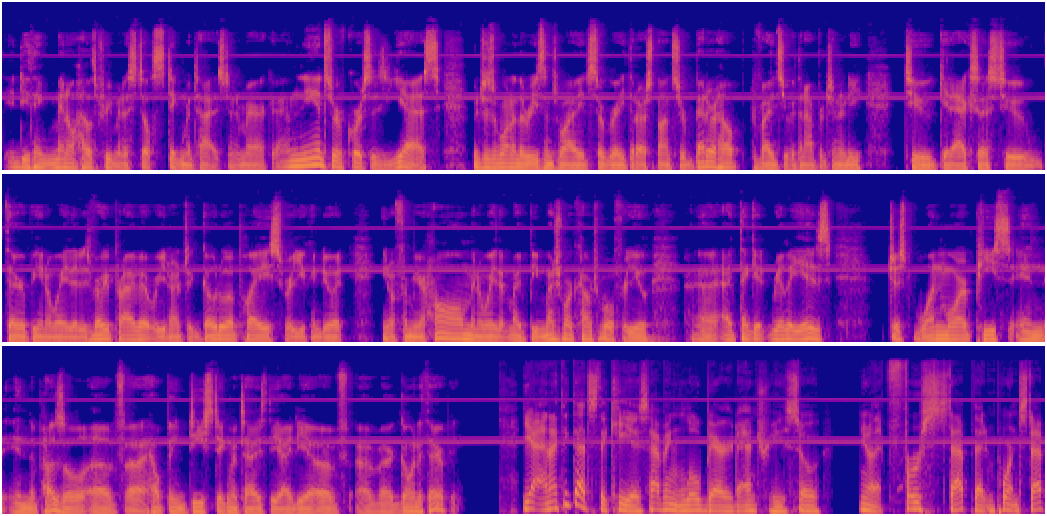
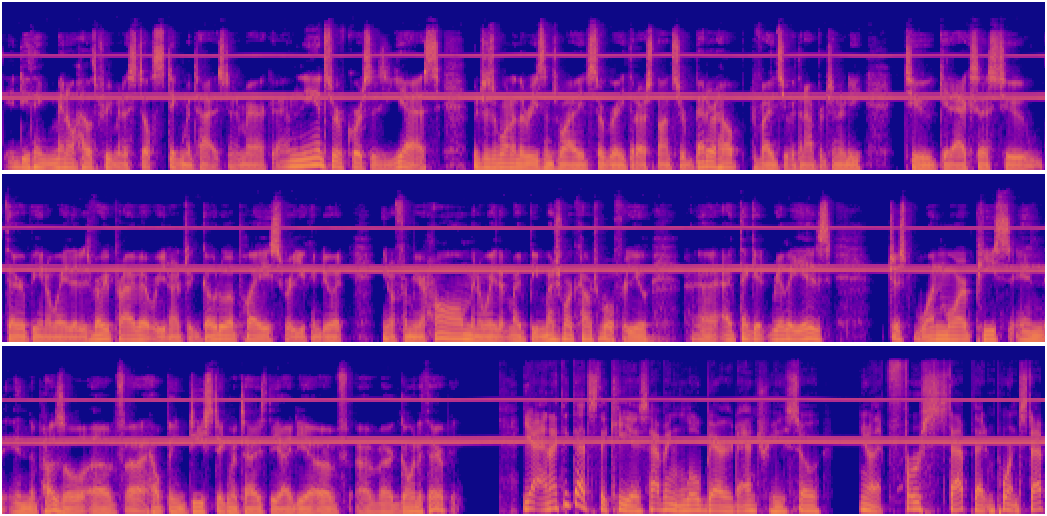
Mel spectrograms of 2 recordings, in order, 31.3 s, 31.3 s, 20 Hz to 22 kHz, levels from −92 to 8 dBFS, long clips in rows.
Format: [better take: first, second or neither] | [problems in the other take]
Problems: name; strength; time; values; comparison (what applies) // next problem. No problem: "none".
first | high-pitched whine; loud; throughout; 2 kHz, 8 dB below the speech; faint in the first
